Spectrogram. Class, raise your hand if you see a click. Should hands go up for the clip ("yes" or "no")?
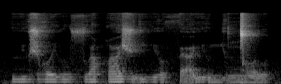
yes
